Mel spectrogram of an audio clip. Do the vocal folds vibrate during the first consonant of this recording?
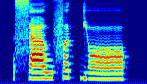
no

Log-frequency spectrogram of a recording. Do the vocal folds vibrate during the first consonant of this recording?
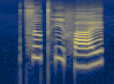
no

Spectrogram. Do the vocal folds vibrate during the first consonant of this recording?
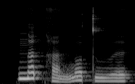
yes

